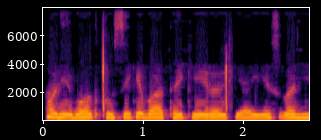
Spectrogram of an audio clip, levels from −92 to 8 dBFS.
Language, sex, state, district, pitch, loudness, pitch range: Hindi, female, Bihar, Begusarai, 230 Hz, -14 LUFS, 225-240 Hz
